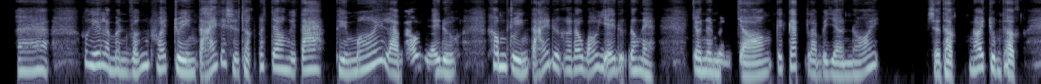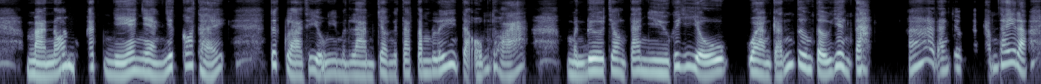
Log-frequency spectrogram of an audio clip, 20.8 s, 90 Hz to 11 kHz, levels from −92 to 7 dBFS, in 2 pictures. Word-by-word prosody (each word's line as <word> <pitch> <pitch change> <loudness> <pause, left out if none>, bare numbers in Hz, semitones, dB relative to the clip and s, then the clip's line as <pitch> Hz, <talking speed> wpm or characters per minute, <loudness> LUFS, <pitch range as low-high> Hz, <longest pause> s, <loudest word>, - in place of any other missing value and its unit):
À, 190 +1 -3 0.3
có 290 - -4
nghĩa 260 0 +3
là 250 -3 0
mình 195 -3 -4
vẫn 210 +9 -1
phải 215 -1 -1
truyền 180 -4 +4
tải 235 +7 0
cái 300 - -4
sự 210 -10 -3
thật - - -4
đó 245 - -3
cho 220 -3 +1
người 185 -4 -3
ta 210 +2 +1
thì 180 -4 -1
mới 230 - 0
là 165 - +2
bảo - - -2 0.2
vệ 175 - +2
được, 170 -2 0 0.3
không 255 -2 +3
truyền 190 -6 +3
tải 270 - -1
được 235 -6 -2
là 205 - -4
đâu 215 +1 0
bảo 240 - -2
vệ 185 - +2
được - - -3
đâu 200 0 -1
nè, 170 -5 -3 0.4
cho 200 - +1
nên 180 -2 0
mình 165 -3 -3
chọn 160 +4 +1
cái 215 - -5
cách 245 +2 0
là 170 - -4
bây 160 +1 -5
giờ 155 -3 -1
nói 165 - -3 0.5
sự - - -1
thật, - - +2
nói 225 +3 +2
trung 215 -5 0
thực, 165 -4 +2 0.5
mà 150 -4 +5
nói 165 - +3
một 255 - 0
cách 245 +1 -3
nhẹ 160 +3 +3
nhàng 170 -5 +1
nhất 230 +5 +2
có 265 +1 0
thể. 225 -4 -2 0.5
Tức 280 -1 -1
là 150 -1 +2
thí 205 - -6
dụ 165 - +2
như 165 +1 -4
mình 155 -2 -6
làm 150 -2 -1
cho 180 - -1
người 155 0 -7
ta 170 +1 -4
tâm 175 0 -3
lý 195 +6 +2
người 280 -1 +3
ta - - -1
ổn 215 - -5
thỏa, 245 - -3 0.4
mình 155 -3 0
đưa 190 0 +9
cho 195 - -1
người 160 - -6
ta 190 0 0
nhiều 180 -2 +1
cái 250 - 0
ví 250 - -1
dụ, 180 +1 +7 0.2
hoàn 170 -5 +3
cảnh 225 - 0
tương 240 -5 +4
tự 165 -2 +5
với 260 - +6
người - - -7
ta, 205 +2 +3 0.4
á, 310 +8 -1
đặng 195 - -4
cho 230 - -9
người 220 - -9
ta 210 - -18
cảm 230 +1 -8
thấy 295 +2 +2
là - - +5
190 Hz, 280 wpm, -23 LUFS, 170-230 Hz, 0.5 s, đưa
